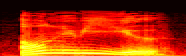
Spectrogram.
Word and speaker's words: ennuyeux: Ennuyeux. Okay, final X not pronounced, and then ennuyeux. Ennuyeux.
